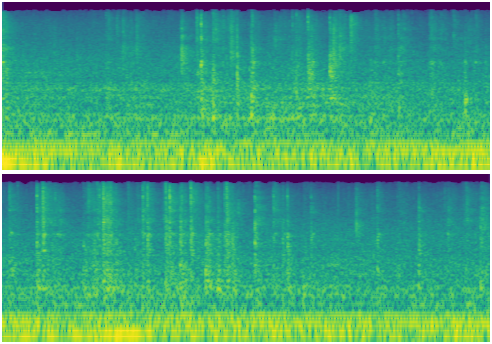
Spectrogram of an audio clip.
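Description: Rain falling: a steady hiss over a low rumble, with many sharp, irregular taps of drops striking a hard surface, some coming in quick clusters.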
